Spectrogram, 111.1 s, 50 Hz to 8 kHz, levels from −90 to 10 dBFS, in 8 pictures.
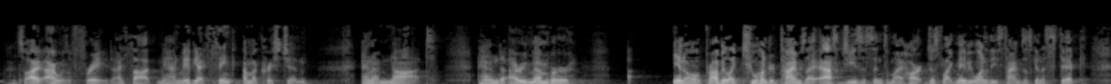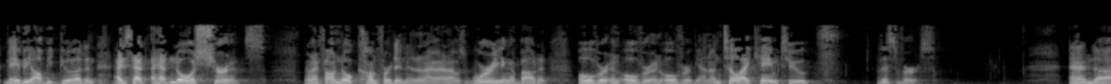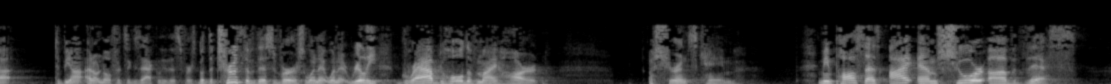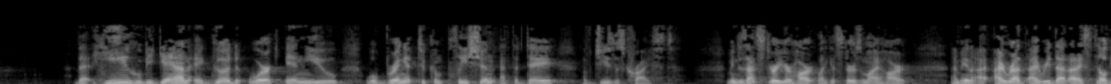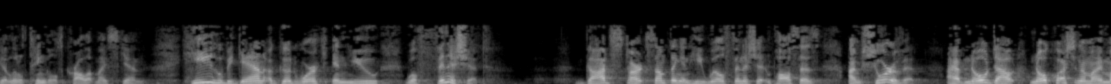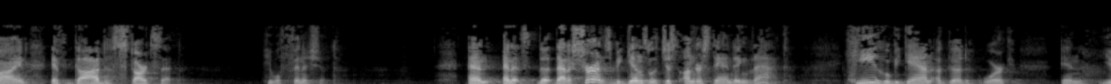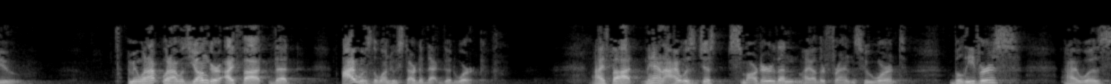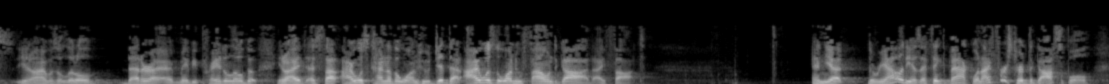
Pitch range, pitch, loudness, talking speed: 125-165 Hz, 145 Hz, -26 LUFS, 175 wpm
